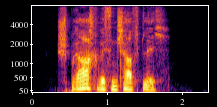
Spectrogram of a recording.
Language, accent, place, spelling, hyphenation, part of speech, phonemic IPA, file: German, Germany, Berlin, sprachwissenschaftlich, sprach‧wis‧sen‧schaft‧lich, adjective, /ˈʃpʁaːxˌvɪsn̩ʃaftlɪç/, De-sprachwissenschaftlich.ogg
- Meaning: linguistic (relating to linguistics)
